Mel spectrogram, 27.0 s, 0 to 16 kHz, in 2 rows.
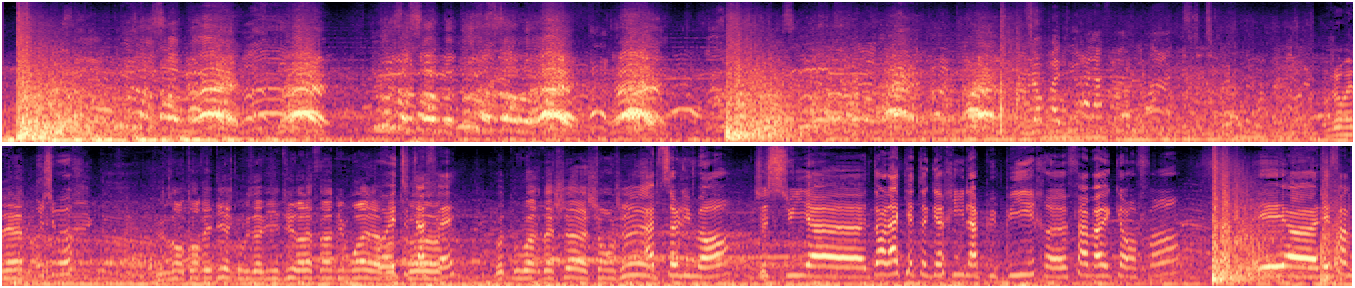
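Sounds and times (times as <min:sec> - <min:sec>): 
crowd shouting and chanting at a trade-union street demonstration over purchasing power: 0:00.0 - 0:27.0
speech: 0:16.8 - 0:27.0.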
